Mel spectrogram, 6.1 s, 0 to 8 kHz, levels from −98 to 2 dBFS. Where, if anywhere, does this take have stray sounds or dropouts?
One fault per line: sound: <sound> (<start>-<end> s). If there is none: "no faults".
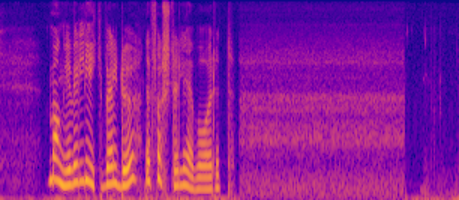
no faults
